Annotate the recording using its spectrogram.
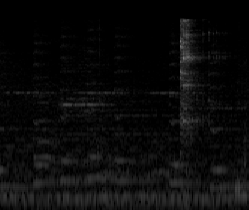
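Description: Soft background music, with a single sharp clink near the end: a metal teaspoon striking a small glass cup.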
